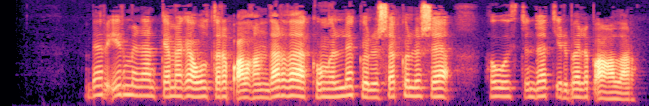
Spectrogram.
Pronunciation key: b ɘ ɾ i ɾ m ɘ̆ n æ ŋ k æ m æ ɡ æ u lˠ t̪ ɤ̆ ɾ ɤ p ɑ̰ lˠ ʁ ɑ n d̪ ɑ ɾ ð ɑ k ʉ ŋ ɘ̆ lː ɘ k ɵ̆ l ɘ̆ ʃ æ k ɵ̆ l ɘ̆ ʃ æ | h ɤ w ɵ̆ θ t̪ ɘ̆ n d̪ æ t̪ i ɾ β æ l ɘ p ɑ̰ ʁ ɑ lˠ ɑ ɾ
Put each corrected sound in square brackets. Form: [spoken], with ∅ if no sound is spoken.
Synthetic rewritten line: b ɘ ɾ i ɾ m ɘ̆ n æ ŋ k æ m æ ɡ æ u lˠ t̪ ɤ̆ ɾ ɤ p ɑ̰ lˠ ʁ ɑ n d̪ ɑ ɾ ð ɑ k ʉ ŋ ɘ̆ lː ɘ k ɵ̆ l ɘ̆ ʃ æ k ɵ̆ l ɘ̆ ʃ æ | h ɤ w ɵ̆ θ t̪ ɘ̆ n d̪ æ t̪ i ɾ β æ l ɘ p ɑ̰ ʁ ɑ lˠ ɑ ɾ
